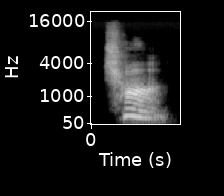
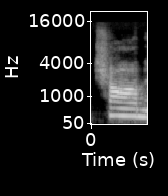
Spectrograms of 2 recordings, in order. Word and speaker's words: Chan: it would be called Chan Chandra oh in some places in China Chan is is pronounced pretty much like Zen oh okay but it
